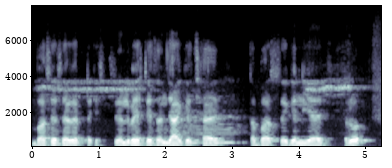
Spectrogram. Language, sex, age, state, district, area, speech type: Maithili, male, 18-30, Bihar, Samastipur, rural, spontaneous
